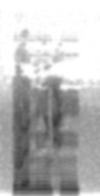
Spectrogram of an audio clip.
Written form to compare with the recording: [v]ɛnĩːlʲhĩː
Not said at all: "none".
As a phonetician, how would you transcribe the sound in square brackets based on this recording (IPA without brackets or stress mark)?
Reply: v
